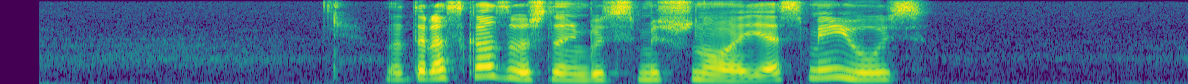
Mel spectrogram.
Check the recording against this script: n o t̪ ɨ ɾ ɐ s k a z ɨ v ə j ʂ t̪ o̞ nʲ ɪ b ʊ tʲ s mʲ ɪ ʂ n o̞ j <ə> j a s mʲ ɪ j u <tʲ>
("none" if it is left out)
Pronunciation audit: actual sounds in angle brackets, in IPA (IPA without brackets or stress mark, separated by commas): ə, sʲ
